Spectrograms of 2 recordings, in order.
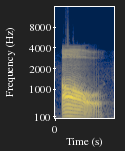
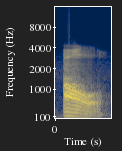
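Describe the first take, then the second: First: One short reduced syllable is said. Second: The same.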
